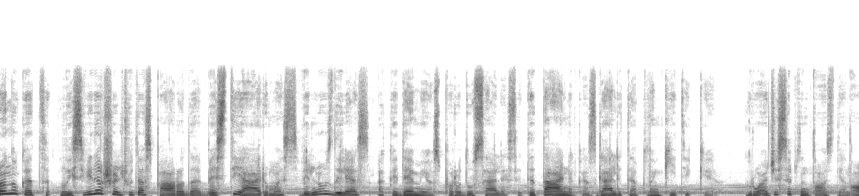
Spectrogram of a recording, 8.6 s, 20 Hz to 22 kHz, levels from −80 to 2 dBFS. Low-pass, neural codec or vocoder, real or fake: 14.4 kHz; vocoder, 44.1 kHz, 128 mel bands, Pupu-Vocoder; fake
